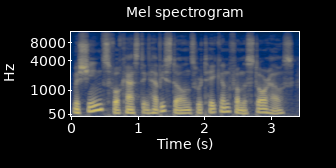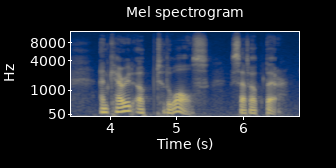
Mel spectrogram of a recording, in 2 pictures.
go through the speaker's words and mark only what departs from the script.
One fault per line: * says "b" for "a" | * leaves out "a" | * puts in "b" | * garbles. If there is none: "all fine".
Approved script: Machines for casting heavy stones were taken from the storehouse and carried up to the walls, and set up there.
* leaves out "and"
